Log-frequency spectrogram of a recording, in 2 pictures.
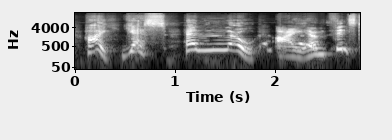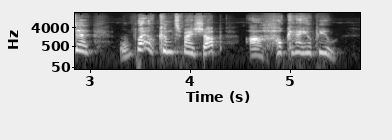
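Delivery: very high-pitched, giddy creature voice. Playing the kobold Finster greeting a visitor to his shop: giddy Finster kobold voice. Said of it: "fairly average sized kobold running around all giddy like".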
